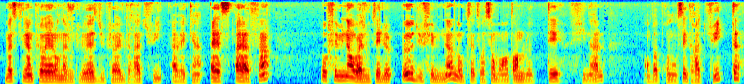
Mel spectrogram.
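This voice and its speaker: A man's voice: lowish voice, mellow. A man teaching a spelling dictation lesson, patiently spelling each word letter by letter. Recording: dull lo-fi recording.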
